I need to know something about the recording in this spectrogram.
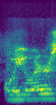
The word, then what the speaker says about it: Euler: e we use e because it's it's called euler's number and euler e u l e r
